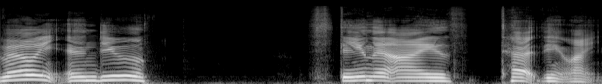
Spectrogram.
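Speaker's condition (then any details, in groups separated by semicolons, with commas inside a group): Cerebral palsy; talking affected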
